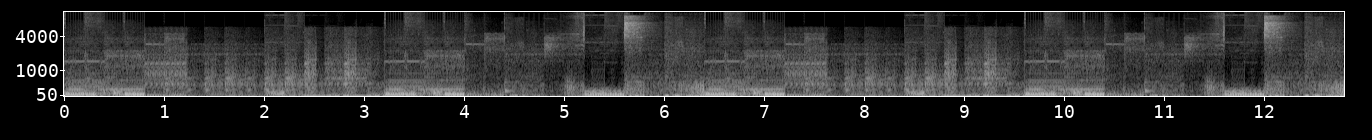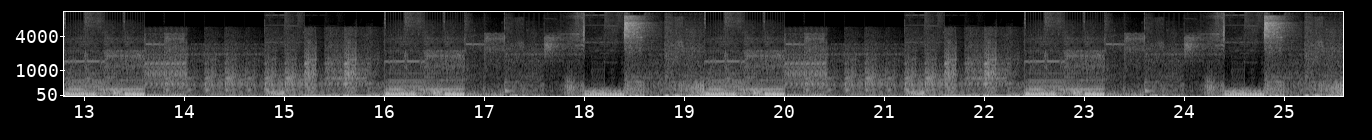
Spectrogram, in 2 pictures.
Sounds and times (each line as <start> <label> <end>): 0.0 Drum Loop 1.0
2.1 Drum Loop 7.4
8.5 Drum Loop 13.8
14.9 Drum Loop 20.2
21.2 Drum Loop 25.5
